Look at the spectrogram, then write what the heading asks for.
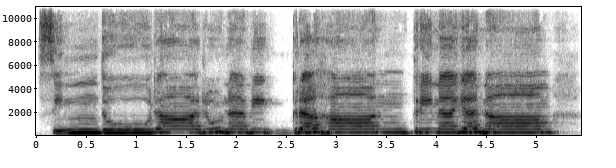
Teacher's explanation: So, the Varga Panchama, Parasavarna rule applies here. So, the Anusvara gets replaced by Na.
